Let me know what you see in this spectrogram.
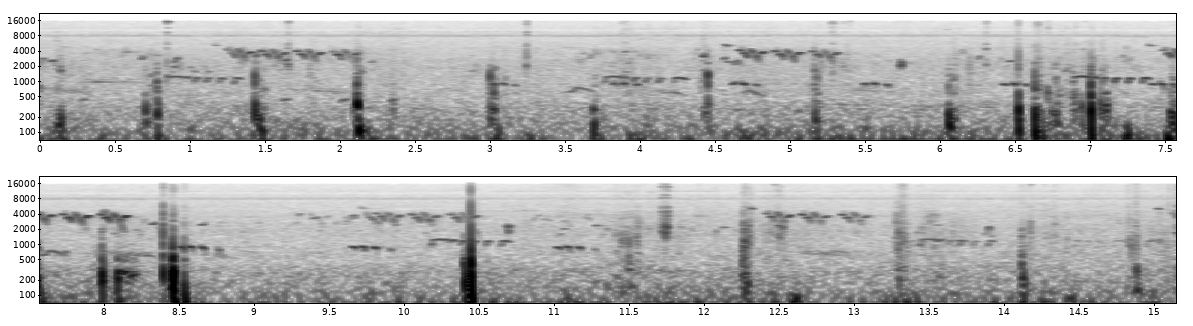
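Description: Birds calling in repeated short bursts of rapid chattering notes every second or two, with lower single notes between, over scattered soft knocks and thumps.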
